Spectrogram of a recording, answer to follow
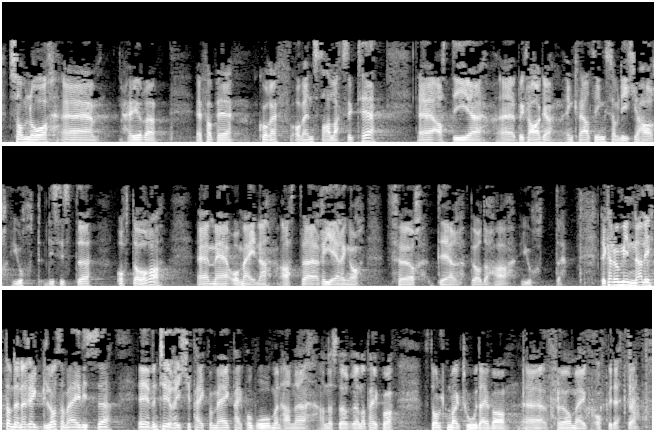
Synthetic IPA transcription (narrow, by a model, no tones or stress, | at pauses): sɔmnoː | hœʏʁə | ʔɛfɑpʰeːkʰoːæɾɛfɔ̰ʋɛnst̪ʁəhɑlɑk̚t̪sɛɡ̚t̪ʰɪl | ɑt̪̚d̪ɪ | bəkʰlɑːɡəɾɛɪnkʰʋæːʁt̪ʰɪŋːsɔmd̪ɪɪçːəhɑʁjʊɾt̪d̪ɪsɪst̪ə | ʔɔt̪ːəoːɾə | mɛʔɔmæɪnəʔɑ̰t̪ɾɛjeːɾɪŋəɾ | føːɾd̪̥ɛːɾbʉʁd̪əhɑ̰ːjʊɾt̪̚d̪̥ɛ | d̪̥ɛkʰɑnjʊmɪnːəlɪt̪ːɔmd̪ɛnːəɾɛɡləsɔmæɾɪʋɪsːəeːʋənt̪ʰyːɾəɪçːəpʰæɪk̚pʰɔmɛɡ̚pʰæɪk̚pʰɔbʁuːʁmɛnɦɑnhɑ̰næst̪œɾəɛlːəɾpʰæɪk̚pʰɔ | st̪ɔlt̪n̩bæɾɡ̚t̪ʰuːd̪æɪʋɑɾ | føːɾmɛɡɔ̰pːɪd̪ɛt̪ːə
